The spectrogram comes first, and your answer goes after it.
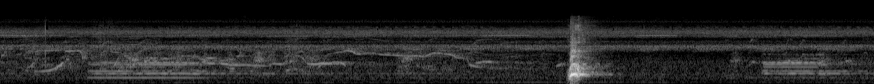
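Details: Coyotes in woods behind a house: a few quavering, sliding howls in the first seconds, then quieter, with a single sharp knock midway and faint howls returning at the end.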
